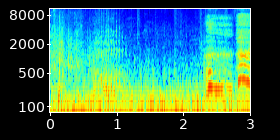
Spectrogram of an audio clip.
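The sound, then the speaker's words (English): Hooves clip-clop steadily in the first stretch, then a horse lets out a loud, wavering whinny, followed by another short neigh near the end. No one speaks. “They have horses.”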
